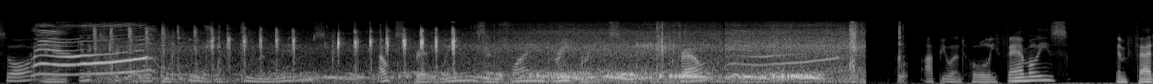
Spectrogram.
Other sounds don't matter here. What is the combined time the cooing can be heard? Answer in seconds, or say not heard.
8 s.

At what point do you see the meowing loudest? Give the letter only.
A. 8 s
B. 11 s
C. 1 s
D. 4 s
C.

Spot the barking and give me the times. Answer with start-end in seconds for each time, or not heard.
not heard.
